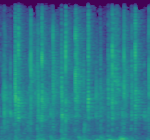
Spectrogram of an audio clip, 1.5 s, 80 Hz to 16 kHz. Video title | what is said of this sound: Découvertes et favoris + OOTD - juin 2014 | on entend qu'il y a des billes dedans et donc ça veut dire qu'il faut secouer le produit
